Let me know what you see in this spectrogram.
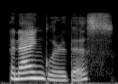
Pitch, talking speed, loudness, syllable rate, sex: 240 Hz, 150 wpm, -17 LUFS, 4.1 syllables/s, female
